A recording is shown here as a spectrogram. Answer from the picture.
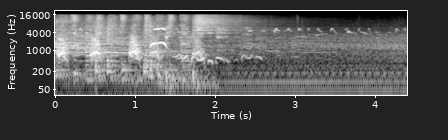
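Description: A cartoon dog barking and yipping over the closing bars of a children's song, the music then fading away. Faint high chirps come near the end.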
